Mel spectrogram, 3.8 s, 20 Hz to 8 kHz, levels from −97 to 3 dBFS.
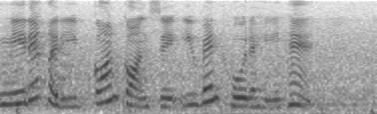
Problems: constant background noise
